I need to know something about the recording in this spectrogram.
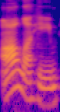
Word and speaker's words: Elohim: praise unto our Elohim another way to pronounce Elohim is allahim many shall see it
